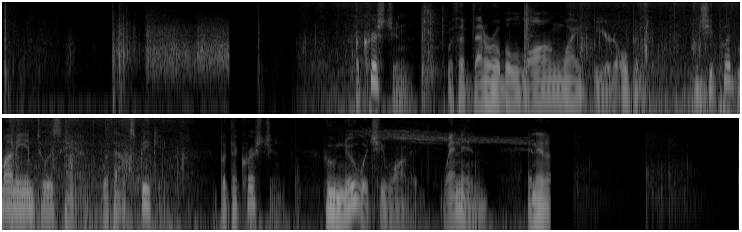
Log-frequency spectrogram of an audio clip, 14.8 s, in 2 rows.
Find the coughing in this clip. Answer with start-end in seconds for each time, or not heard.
not heard.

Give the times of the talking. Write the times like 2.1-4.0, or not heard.
3.5-12.9.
